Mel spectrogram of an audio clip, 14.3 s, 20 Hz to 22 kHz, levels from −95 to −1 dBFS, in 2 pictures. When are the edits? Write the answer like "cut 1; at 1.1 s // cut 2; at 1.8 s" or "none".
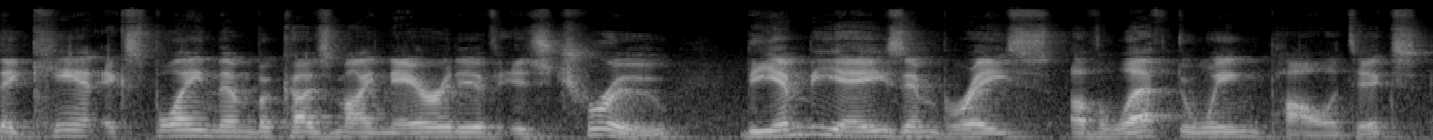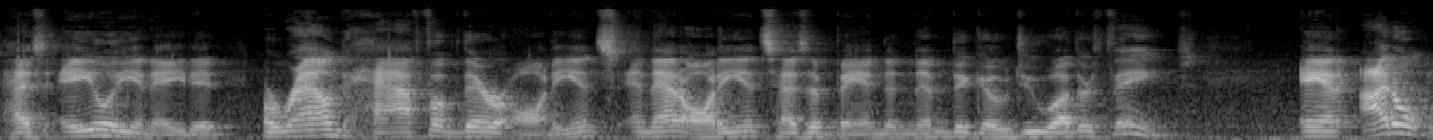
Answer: cut 1; at 8.4 s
